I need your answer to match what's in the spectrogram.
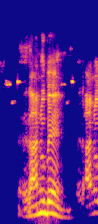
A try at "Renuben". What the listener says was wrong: It's not Ranu, it's Renu.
